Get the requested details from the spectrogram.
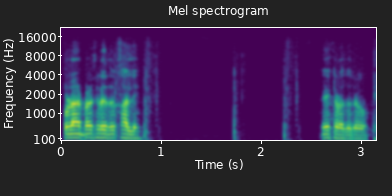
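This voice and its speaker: A man gaming with a teammate who gets excited and panics in fights. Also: medium pitch, moderate pace, muffled recording. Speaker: gamer. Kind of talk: casual gaming chat with a teammate. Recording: noisy, with mouse clicks behind.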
